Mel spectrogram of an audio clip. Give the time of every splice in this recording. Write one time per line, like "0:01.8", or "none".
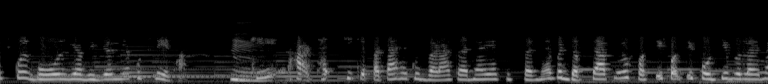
none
